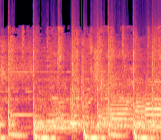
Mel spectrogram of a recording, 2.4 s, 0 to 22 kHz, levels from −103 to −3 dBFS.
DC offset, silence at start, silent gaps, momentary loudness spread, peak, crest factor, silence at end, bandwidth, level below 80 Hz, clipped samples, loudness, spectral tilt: under 0.1%; 0 s; none; 4 LU; 0 dBFS; 6 dB; 0 s; 18 kHz; -12 dBFS; 7%; -7 LUFS; -4.5 dB/octave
